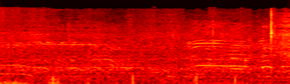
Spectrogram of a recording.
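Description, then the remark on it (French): Hurried running footsteps and scattered thuds amid a noisy outdoor crowd, as people rush past during a police charge at a violent riot outside the Banque de France, with muffled voices in the background. “Il y a une charge à l'instant des bah policiers.”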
